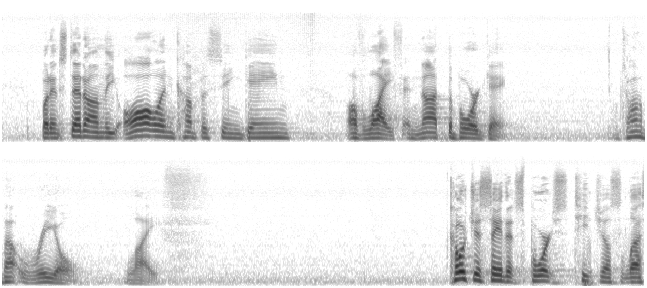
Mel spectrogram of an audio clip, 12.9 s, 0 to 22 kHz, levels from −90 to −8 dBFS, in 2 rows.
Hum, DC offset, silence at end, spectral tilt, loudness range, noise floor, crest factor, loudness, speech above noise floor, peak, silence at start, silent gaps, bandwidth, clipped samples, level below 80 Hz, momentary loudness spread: 60 Hz at -70 dBFS; under 0.1%; 0 s; -6.5 dB/octave; 13 LU; -66 dBFS; 24 dB; -36 LUFS; 31 dB; -14 dBFS; 0.4 s; none; 16 kHz; under 0.1%; -70 dBFS; 17 LU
